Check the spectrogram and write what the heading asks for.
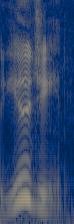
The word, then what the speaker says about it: Eugene: But you gotta put the emphasis on the U, Eugene. Oh, so there's a different emphasis on the... You put the emphasis on the wrong syllable. So where does the emphasis... I usually say Eugene. Oh. More emphasis on the gene.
